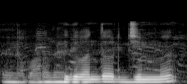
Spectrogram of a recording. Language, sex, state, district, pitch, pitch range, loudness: Tamil, male, Tamil Nadu, Nilgiris, 115 Hz, 110-120 Hz, -15 LUFS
